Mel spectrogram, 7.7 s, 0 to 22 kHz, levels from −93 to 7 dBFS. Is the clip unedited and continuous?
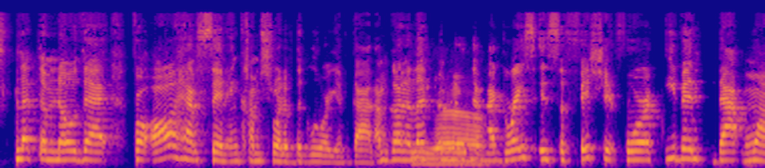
yes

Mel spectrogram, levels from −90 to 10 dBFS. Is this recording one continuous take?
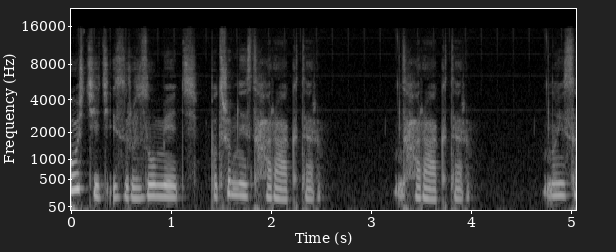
no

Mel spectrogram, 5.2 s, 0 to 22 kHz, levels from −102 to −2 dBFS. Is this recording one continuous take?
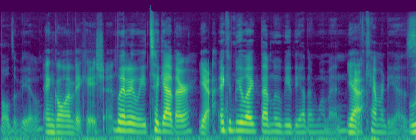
yes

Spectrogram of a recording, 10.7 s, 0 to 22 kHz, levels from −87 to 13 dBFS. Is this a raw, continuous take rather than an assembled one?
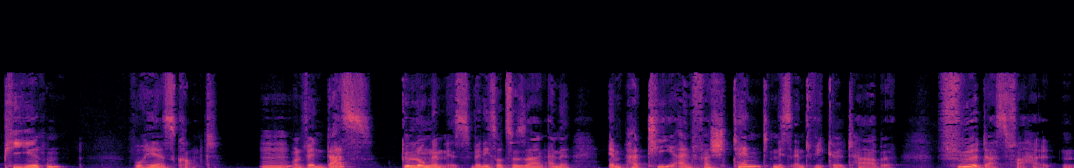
yes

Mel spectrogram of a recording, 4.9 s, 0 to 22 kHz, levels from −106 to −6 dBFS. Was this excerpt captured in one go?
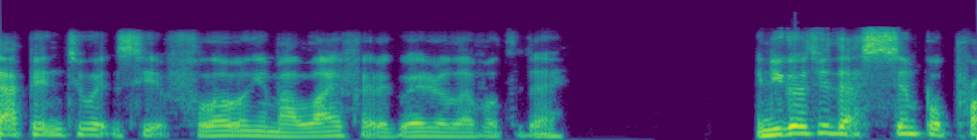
yes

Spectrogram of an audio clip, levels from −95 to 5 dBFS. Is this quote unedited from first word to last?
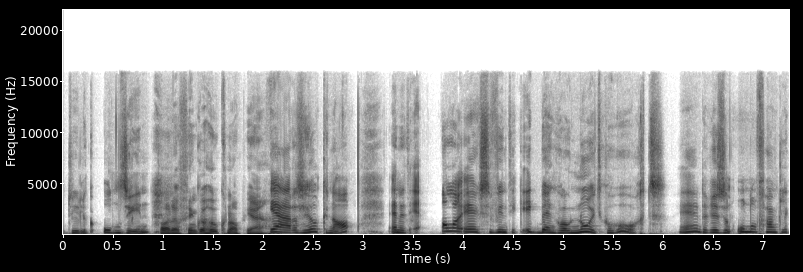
yes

